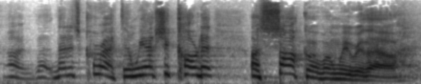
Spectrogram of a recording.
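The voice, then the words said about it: Put-on London accent. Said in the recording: “What's that accent? ... What's going on with that accent? ... Oh, that's my London accent.”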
